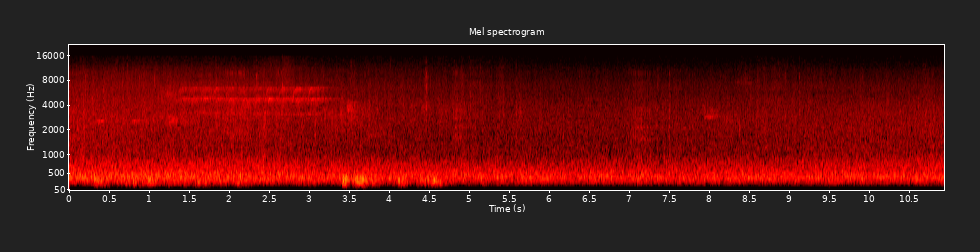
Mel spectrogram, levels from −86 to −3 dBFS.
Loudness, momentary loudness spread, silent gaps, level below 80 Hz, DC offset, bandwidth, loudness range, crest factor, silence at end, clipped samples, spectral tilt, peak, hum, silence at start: -47 LUFS; 6 LU; none; under -90 dBFS; under 0.1%; 16.5 kHz; 5 LU; 18 dB; 0 s; under 0.1%; -1 dB/octave; -30 dBFS; none; 0 s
